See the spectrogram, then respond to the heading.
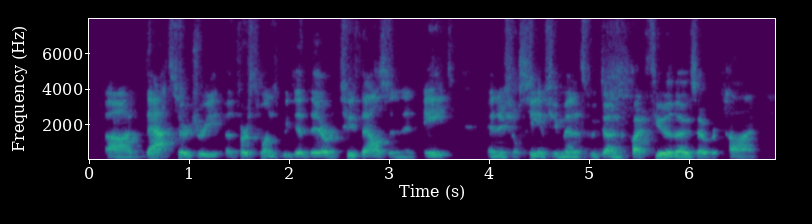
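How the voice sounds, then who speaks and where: A man with a southeastern US accent talks at a very fast pace. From southeastern United States. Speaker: ear surgeon. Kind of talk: lecture. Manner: halting.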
